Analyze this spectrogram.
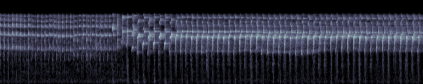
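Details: Lovebird in a long 'ngekek panjang' chattering song, played as a lure to prompt other lovebirds to sing: a dense, rapid, high buzzy trill that shifts tone partway through and keeps going without a break.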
